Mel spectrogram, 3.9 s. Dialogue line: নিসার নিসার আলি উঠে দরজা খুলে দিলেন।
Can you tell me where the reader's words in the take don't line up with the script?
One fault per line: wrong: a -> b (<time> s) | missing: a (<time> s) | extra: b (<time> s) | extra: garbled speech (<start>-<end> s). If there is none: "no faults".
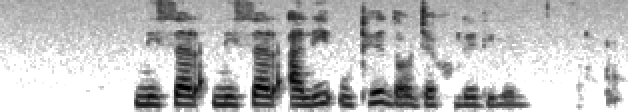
no faults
